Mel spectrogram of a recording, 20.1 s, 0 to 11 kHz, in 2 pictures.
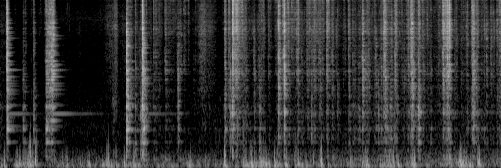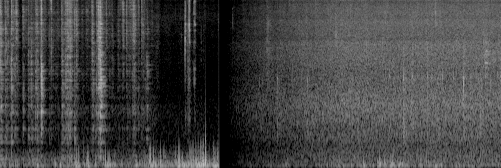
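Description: Irregular metal clicks, clinks and knocks as the pan bolts are started back into a 1968 Ford's FMX automatic transmission by hand. About fourteen seconds in the sound cuts abruptly to steady rain on a metal carport roof, which slowly grows louder.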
